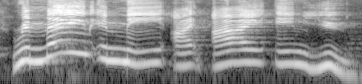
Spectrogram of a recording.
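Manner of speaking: slow, solemn scripture quote; scripture reading. Acted. Preacher reading Jesus's words to the church, solemn. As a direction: read Jesus's words slowly, with weight.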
